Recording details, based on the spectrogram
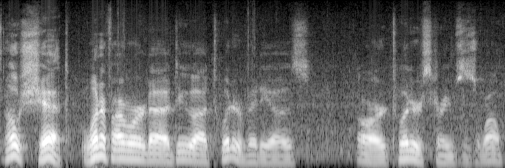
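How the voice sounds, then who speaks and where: A young man streaming a point-and-click game, chatting with his viewers in a tired, low-key, rambling way and reading game dialogue aloud in his own voice. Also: measured pace, a little hiss or hum.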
